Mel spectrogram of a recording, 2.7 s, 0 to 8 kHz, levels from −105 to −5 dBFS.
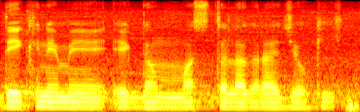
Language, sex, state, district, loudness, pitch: Hindi, male, Chhattisgarh, Raipur, -18 LUFS, 95 Hz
